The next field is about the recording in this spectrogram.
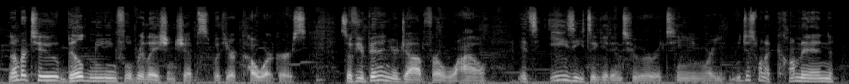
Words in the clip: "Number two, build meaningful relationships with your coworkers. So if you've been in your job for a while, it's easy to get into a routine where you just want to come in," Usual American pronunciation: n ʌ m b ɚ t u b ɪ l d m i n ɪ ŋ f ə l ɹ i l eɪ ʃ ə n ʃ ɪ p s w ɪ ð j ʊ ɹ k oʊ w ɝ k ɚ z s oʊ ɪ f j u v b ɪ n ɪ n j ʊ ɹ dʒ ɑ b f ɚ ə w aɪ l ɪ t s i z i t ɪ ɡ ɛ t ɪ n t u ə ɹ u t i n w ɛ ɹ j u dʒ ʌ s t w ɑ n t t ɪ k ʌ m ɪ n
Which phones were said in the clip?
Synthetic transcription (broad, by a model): n ʌ m b ɚ t u b ɪ l d m i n ɪ ŋ f l ɹ i l eɪ ʃ ə n ʃ ɪ p s w ɪ ð j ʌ ɹ k oʊ w ɝ k ɚ z s oʊ ɪ f j u v b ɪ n ɪ n j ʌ ɹ dʒ ɑ b f ɚ ə w aɪ l ɪ t s i z i t ɪ ɡ ɛ t ɪ n t u ə ɹ u t i n w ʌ ɹ j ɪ dʒ ʌ s t w ɑ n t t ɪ k ʌ m ɪ n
